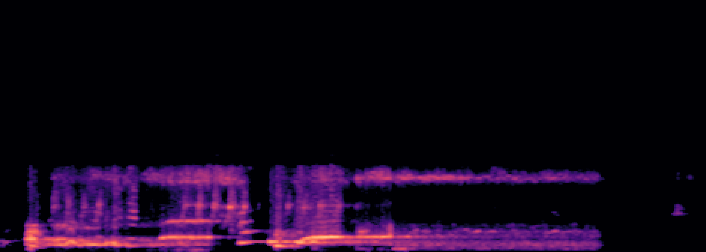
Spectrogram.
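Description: Gibbons whoop and hoot loudly in rising calls, heard through an online call.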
